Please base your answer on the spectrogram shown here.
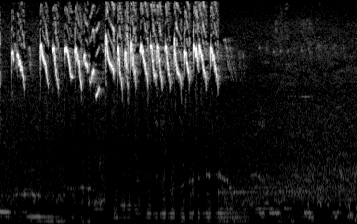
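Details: Mountain white-eye 'nembak' song meant to prompt birds to sing: dense volleys of high, slurred, down-sweeping notes during the first four and a half seconds, then a quieter stretch with a low background drone.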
